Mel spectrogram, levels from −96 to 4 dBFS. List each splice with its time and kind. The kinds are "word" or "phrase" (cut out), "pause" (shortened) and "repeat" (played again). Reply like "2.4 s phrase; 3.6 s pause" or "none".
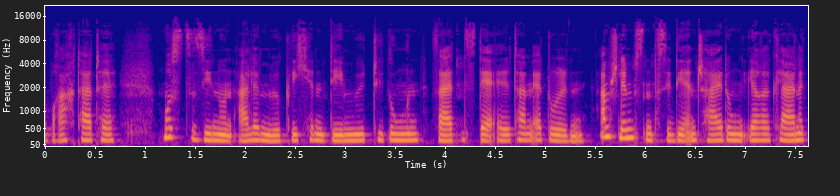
5.5 s pause; 6.1 s word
